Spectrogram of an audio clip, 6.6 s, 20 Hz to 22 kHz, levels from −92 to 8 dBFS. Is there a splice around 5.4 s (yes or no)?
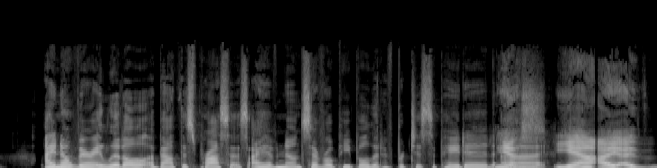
yes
